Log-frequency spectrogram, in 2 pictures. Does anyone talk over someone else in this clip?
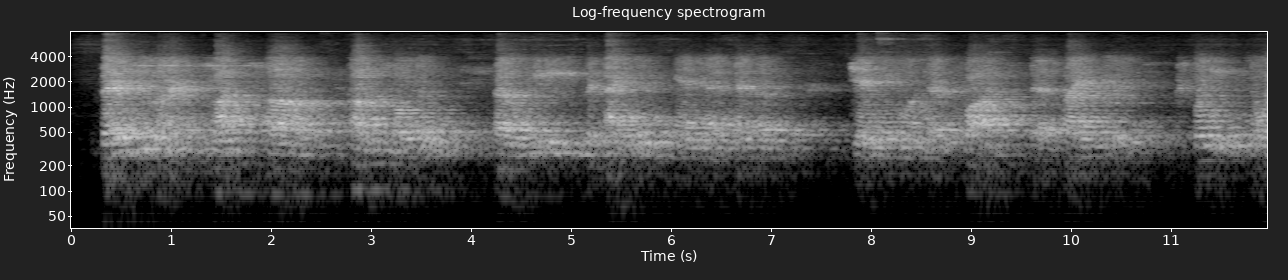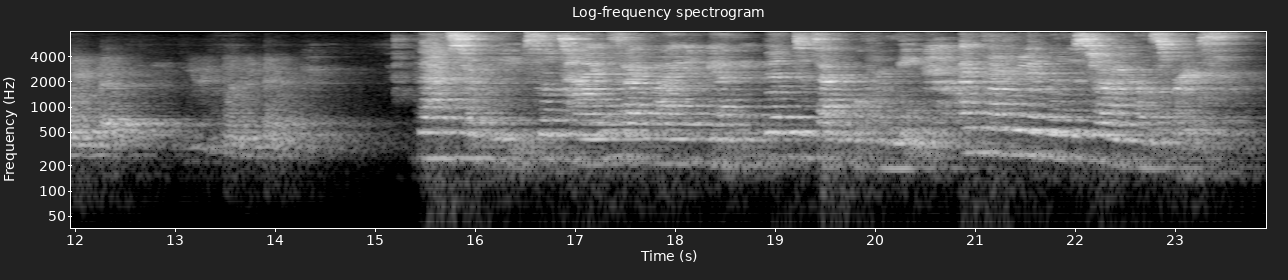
No

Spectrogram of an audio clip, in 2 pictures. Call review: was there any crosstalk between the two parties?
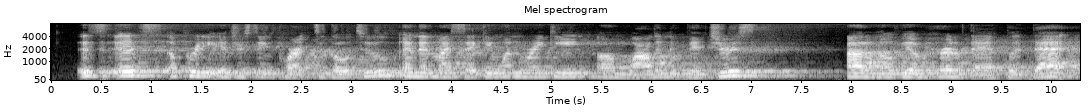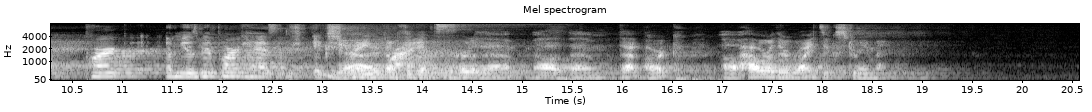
Yes, from 13.0 s

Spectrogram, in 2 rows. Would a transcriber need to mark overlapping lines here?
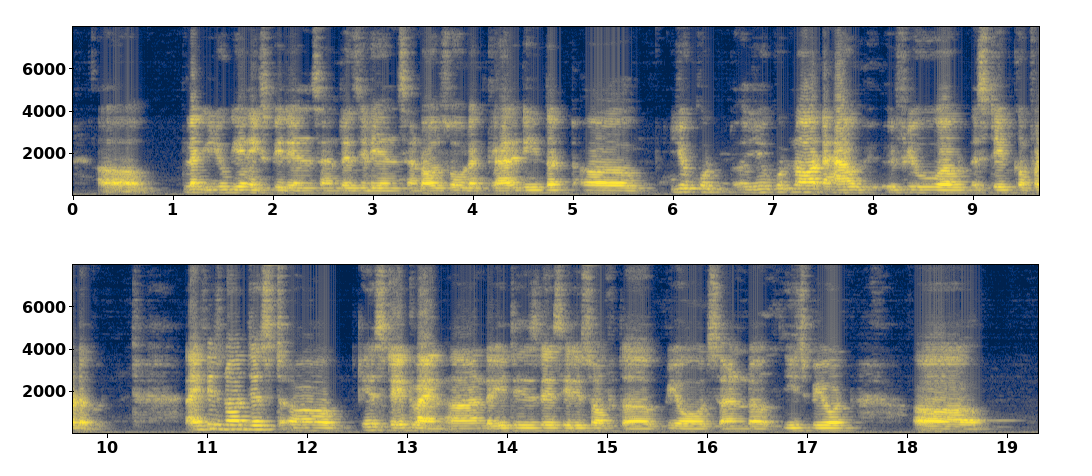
No

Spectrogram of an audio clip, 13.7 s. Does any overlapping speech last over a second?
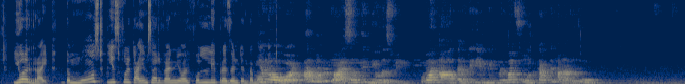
No

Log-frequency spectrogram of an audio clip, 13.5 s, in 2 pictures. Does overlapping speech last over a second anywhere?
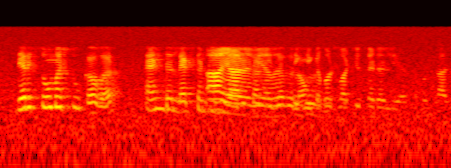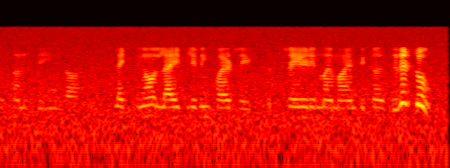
Yes, from 3.1 s

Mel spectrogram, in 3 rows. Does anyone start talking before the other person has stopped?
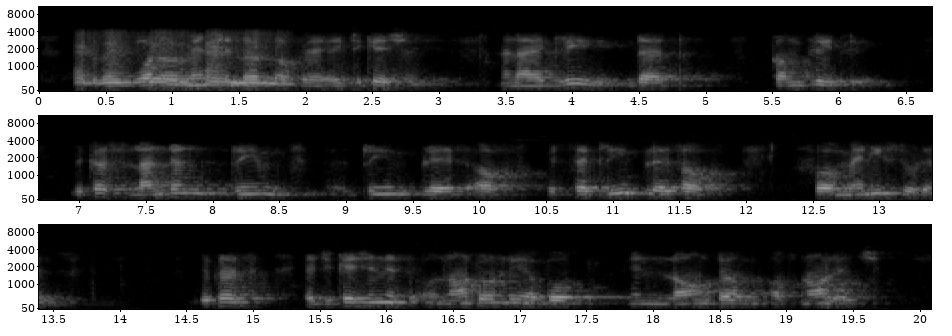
Yes, from 0.7 s

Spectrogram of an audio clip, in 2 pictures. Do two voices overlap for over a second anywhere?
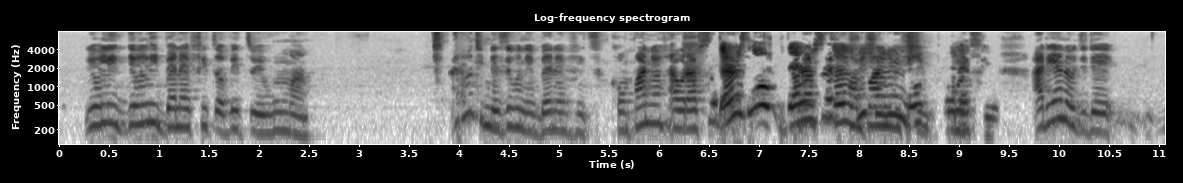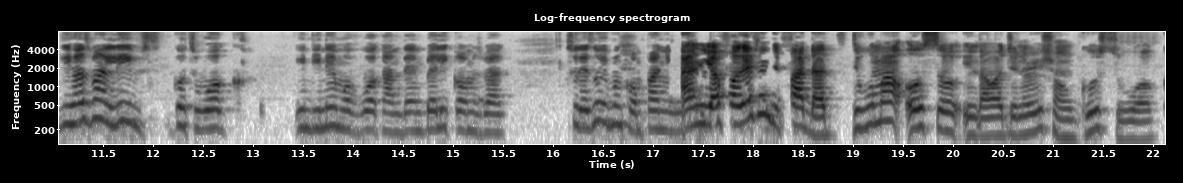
Yes, from 7.3 s

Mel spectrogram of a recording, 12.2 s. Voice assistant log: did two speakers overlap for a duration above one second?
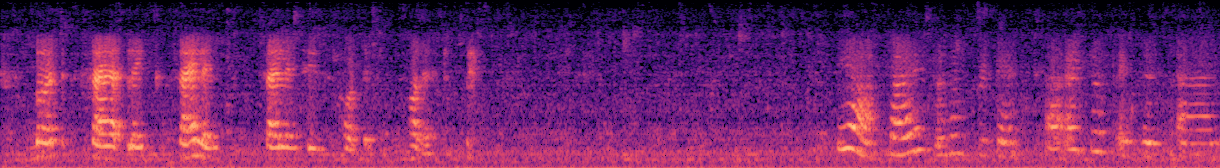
No

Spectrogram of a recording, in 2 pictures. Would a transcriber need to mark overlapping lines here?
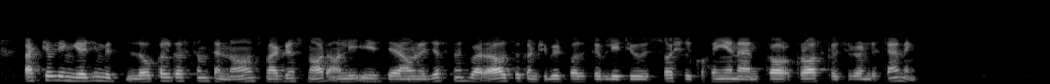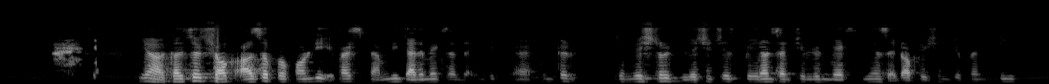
No

